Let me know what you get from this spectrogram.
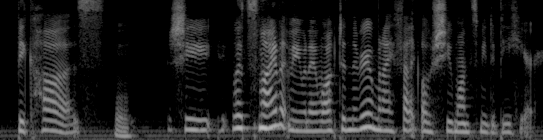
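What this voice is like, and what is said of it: Accent not from Kinnegad. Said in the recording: “That accent is not a Kinnegad accent”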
